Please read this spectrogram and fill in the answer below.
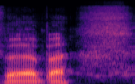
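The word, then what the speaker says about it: Wöber: I keep changing the pronunciation, Leeds United community, for some reason. I say Verber, I say Wober, but I'm going to stick with Verber.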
